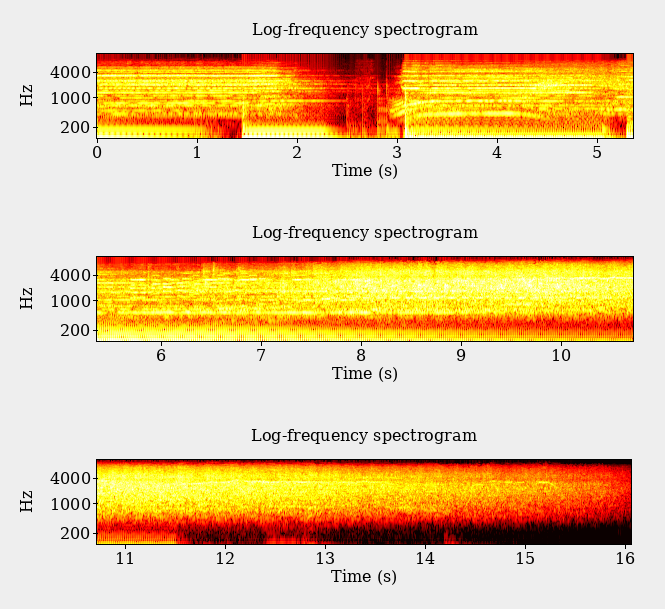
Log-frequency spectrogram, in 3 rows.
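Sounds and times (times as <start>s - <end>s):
upright bass low note: 0.0s - 11.5s.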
